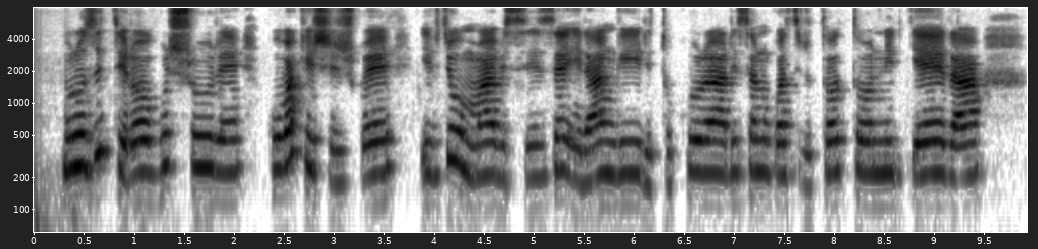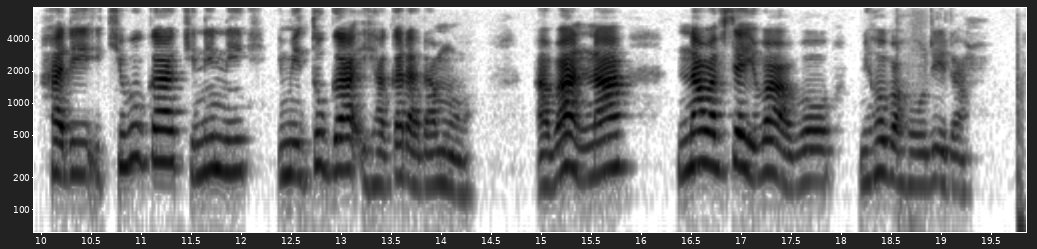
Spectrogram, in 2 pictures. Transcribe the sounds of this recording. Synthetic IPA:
muɾuzitiɾo̞ɡwiːʃuːɾe̞ɡ̥wuβakiʃiʒɡwe̞ | ivjuːmaβisize̞iɾaːŋɡiɾitukuɾaɾisanuɡwaːt͡siɾito̞to̞niɾjeːɾa | haɾiːkʰiβuɡakʰininiː | miduɡaʔiɦaɡaɾaɾamŋo̞ | aβaːna | naβavje̞ːjiβaːβo̞ | niɦo̞βaɦuɾiɾa

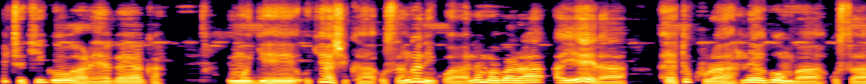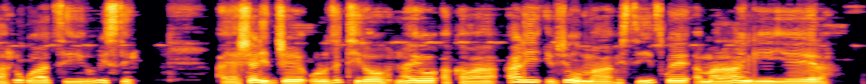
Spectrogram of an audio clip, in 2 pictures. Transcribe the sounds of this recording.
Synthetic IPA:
it͡ʃo̞kʰiɡo̞haɾajaɡajaɡa | nimuɡihe̞ukihaʃikʰaʔusaːŋɡaniɡwanamaβaɾaːjeɾaː | jatukʰuɾanajaɡo̞ːmbaɡ̥usan̥uɡwaːt͡siɾuβisi | ajaʃaɾizd͡ʒe̞ʔuɾuzitʰiɾo̞najo̞ʔakaβaːɾiʔivjuːmaβisizɡwe̞ʔamaɾaːŋɡije̞ːɾa

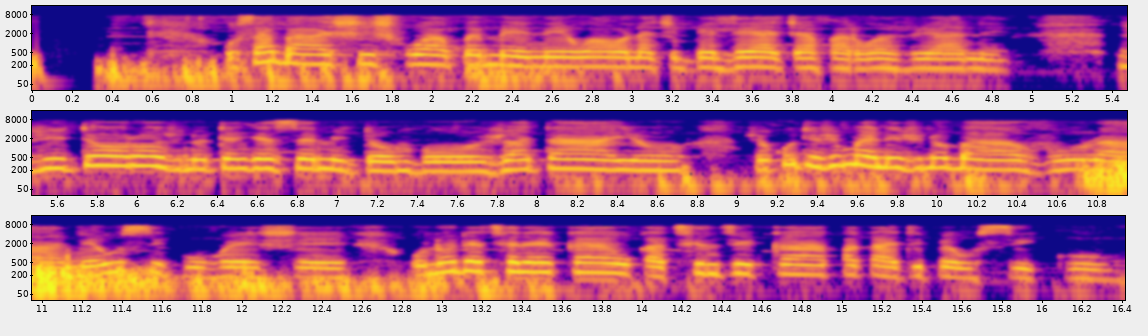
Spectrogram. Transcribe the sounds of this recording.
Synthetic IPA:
usaɓaːʃiʃwakwe̞me̞ne̞wao̞nat͡ʃibʱe̞ɮe̞jat͡ʃavarwaʐijaːne | ʐito̞ɾo̞ʐino̞te̞ŋɡe̞semito̞mbo̞ʐatajo̞ʐ̥e̞kutiʐimwe̞niʐino̞ɓavurane̞usikuɦwe̞ʃe̞uno̞ɗe̞t͡se̞ɾe̞kaukat͡sinzikapakatipe̞usiːk̚u

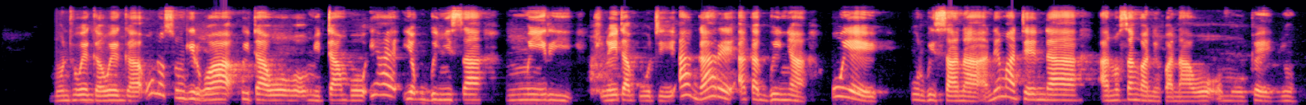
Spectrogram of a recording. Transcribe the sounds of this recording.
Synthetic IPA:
muntʰuwe̞ɡʱawe̞ɡʱaʔuno̞suŋɡirwakuitawomitambo̞ʔijaje̞kubwiɲisa | mwiri | ʐ̥ino̞itakutiaɡʱaɾe̞ʔakaɡʱwiɲa | uje̞ | kurwisana̰ne̞mate̞ndaa̰no̞saŋɡanirwanawo̞mupe̞ːɲu

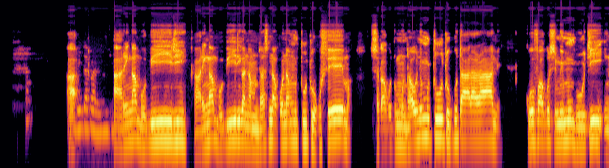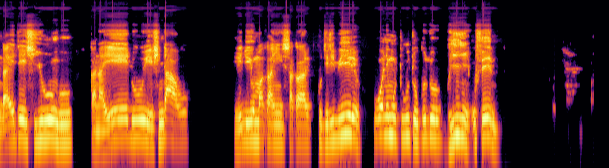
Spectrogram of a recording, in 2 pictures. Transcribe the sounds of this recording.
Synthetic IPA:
aɾiŋɡamboɓiriɦa̰ɾiŋɡambo̞ɓiɾikanamuntʰuasinakonamututuokufema | sakakutimuntʰuaunemututuk̬utaɾaɾame | kufakuʐimwe̞mumbutiiŋɡaitet͡ʃijuŋɡu | kanajeɗuje̞t͡ʃindaːwo | je̞ɗuomakasa̰kakut̬iriɓiɾe̞ | uonemututuk̬utuɡʱwiɲeufeːme

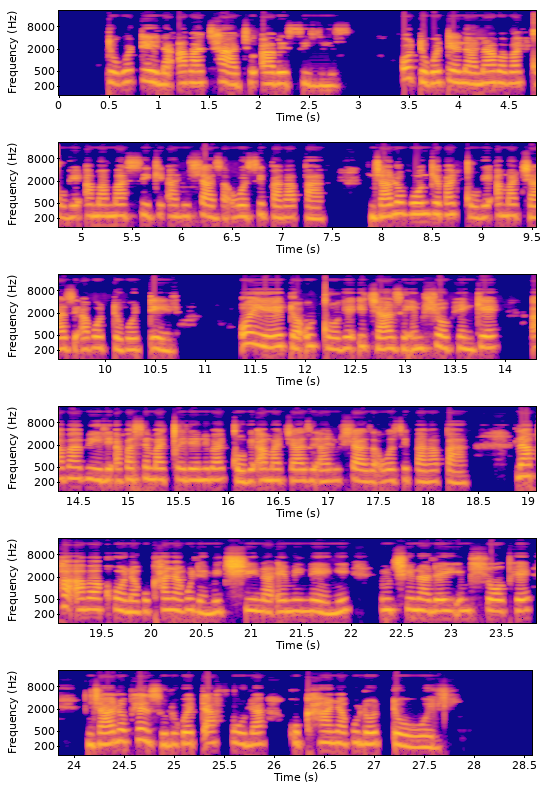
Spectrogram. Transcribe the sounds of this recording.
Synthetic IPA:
d̥ʱɔɣɔtʼɛlaʔaβatʰatʰuʔaβesiliːsi̥ | ɔd̥ʱɔɣɔtʼɛlalaβaβaɡ͡ǃʱɔɣɛʔamamasiɣiʔaluɬazaʔɔwesib̥ʱaɣab̥ʱaːɣand͡ʒʱalɔβɔŋkʼɛβaɡ͡ǃʱɔɣɛʔamad̥ʒ̥ʱaziʔaβɔd̥ʱɔɣɔtʼɛːla | ɔjɛd̥ʱwaʔuɡ͡ǃʱɔɣɛʔid̥ʒ̥ʱaziem̩ɬɔpʰɛŋkʼɛ | aβaβiliʔaβasɛmaǀɛleniβaɡ͡ǃʱɔɣɛʔamad̥ʒ̥ʱaziʔaluɬaza̰ʔɔwesib̥ʱaɣab̥ʱaːɣalapʰaʔaβakʰɔnaɣukʰaɲaɣulemit͡ʃʼʰinaʔemineŋiːmit͡ʃʼinalejiːm̩ɬɔpʰɛnd͡ʒʱalɔpʰezuluɣwɛtʼafulaɣukʰaɲaɣulɔd̥ʱoːli

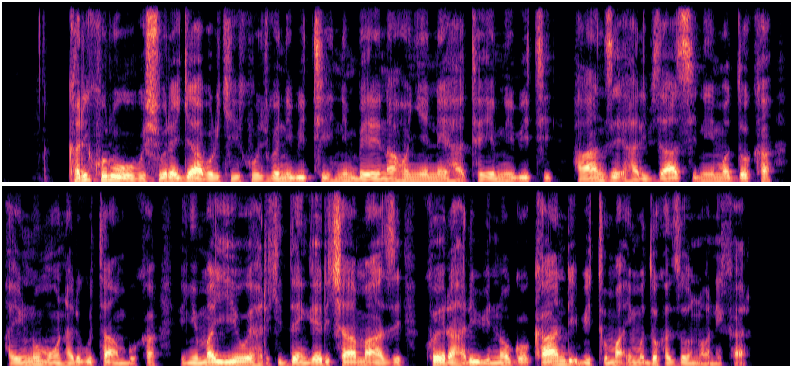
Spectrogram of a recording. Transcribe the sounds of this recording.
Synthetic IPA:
kʰaɾikʰuɾuːwuβiʃuːɾe̞ɾɟaːβo̞ɾikiːkud͡ʒɡwe̞niβitʰinimbe̞ɾe̞naɦo̞ɲe̞ne̞ɦa̰tʰe̞ːje̞mŋiβitʰi | haːnze̞ɦaɾivjaːt͡sinimo̞do̞kʰa | haɾinumuːn̥uhaɾiɡutaːmbukʰa | iɲumajiːwe̞ɦaɾikide̞ːŋɡe̞ɾit͡ʃaːmaːzi | kuβe̞ːɾaɦaɾiβino̞ɡo̞kʰaːndiβitʰumaʔimo̞do̞kazo̞ːno̞̰ːne̞kʰa̰ɾa

